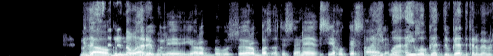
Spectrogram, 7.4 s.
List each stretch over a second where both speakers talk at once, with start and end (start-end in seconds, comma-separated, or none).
1.3-2.6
